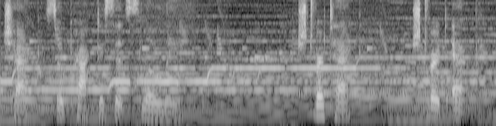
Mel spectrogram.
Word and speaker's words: čtvrtek: Čtvrtek, čtvrtek. This one's a mouthful. Break it down. Čtvrt is a single sound, then eek like Beck without the B. Take your time with this one.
